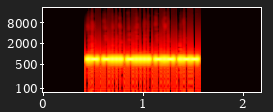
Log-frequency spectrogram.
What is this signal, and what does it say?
Morse code, heard as a keyed tone, about 60 wpm, 700 Hz. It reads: AB6KW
